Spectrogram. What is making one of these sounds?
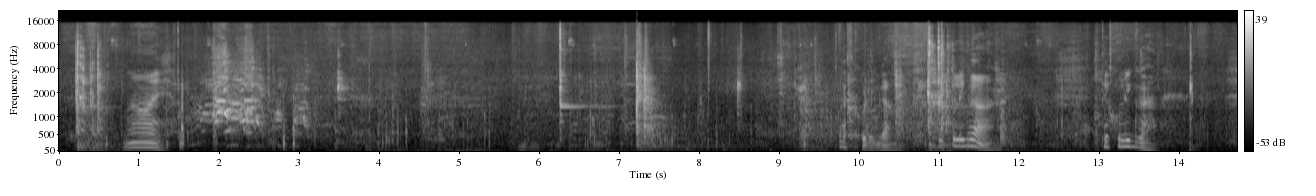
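A bear moans and growls close by.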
